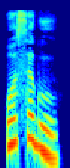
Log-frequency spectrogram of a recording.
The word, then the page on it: ಒಸಗು: osagu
